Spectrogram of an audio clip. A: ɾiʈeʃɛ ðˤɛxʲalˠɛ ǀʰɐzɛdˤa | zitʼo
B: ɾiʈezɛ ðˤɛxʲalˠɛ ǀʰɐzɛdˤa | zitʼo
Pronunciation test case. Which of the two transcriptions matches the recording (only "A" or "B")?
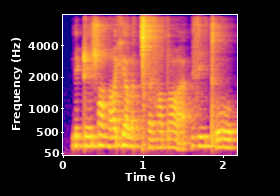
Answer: A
